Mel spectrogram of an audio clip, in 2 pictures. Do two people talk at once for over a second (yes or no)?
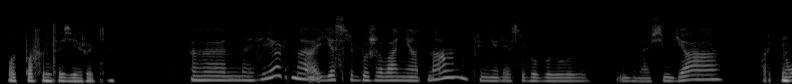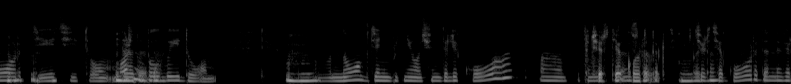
yes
